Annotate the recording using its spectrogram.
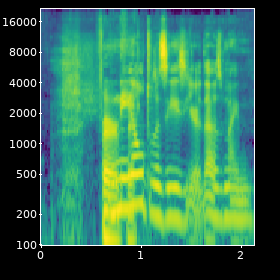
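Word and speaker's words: Nield: Need was easier. That was my maiden name. Say that again. Need. Oh, okay. Like field. But Neal.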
